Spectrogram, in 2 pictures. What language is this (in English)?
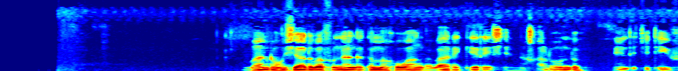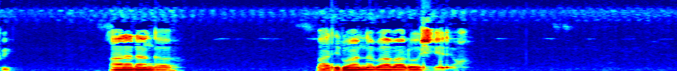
Luyia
